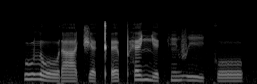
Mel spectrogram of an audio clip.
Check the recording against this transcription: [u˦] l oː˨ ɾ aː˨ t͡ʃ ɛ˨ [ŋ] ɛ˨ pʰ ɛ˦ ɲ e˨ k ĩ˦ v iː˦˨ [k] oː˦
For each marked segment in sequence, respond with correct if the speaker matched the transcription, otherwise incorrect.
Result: correct, incorrect, correct

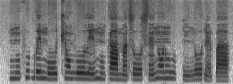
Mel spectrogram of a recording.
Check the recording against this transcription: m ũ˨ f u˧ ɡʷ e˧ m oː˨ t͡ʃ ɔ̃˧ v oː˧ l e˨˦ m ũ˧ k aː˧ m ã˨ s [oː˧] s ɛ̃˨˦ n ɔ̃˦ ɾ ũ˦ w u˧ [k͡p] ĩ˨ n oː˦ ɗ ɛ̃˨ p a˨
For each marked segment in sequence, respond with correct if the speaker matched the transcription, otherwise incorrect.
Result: correct, correct

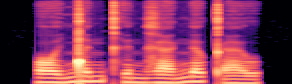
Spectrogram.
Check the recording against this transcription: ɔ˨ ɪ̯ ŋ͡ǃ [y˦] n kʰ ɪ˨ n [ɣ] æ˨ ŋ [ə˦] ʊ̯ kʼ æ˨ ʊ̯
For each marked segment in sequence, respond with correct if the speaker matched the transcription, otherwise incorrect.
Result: incorrect, correct, incorrect

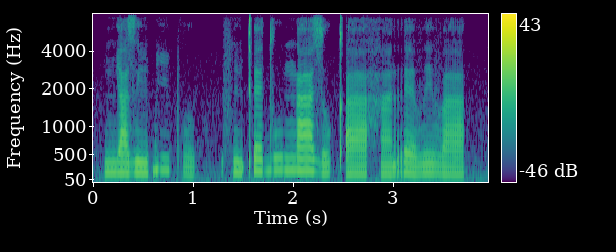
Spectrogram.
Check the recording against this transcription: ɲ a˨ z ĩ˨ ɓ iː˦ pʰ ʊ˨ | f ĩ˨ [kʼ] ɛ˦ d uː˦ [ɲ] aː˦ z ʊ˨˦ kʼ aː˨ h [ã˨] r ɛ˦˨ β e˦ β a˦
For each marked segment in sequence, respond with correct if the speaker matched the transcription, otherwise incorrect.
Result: correct, incorrect, correct

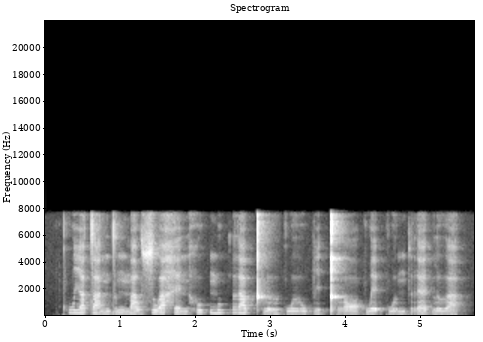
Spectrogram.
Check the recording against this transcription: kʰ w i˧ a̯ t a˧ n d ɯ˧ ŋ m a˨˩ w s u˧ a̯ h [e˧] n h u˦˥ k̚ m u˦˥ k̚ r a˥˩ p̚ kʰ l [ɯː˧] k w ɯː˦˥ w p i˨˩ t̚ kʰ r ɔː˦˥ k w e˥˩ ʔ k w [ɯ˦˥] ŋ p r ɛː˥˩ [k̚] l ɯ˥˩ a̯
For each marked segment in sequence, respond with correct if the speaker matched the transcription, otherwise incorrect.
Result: correct, incorrect, correct, incorrect

